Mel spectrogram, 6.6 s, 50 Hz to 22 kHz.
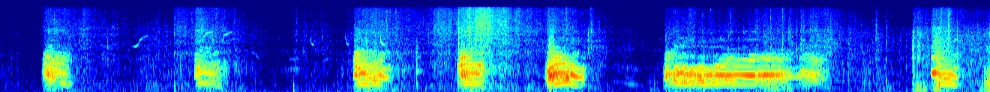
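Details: A 14-month-old blue griffon bitch on a wild boar trail gives hoarse, irregular barks a second or so apart, then one sustained, tonal howling bay before more short barks.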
